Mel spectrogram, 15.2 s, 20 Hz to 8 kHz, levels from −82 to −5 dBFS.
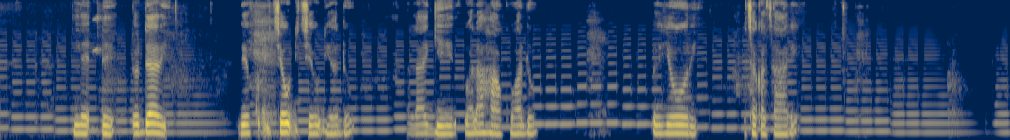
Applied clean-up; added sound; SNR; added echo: none; Wind instrument, woodwind instrument; 15 dB; none.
